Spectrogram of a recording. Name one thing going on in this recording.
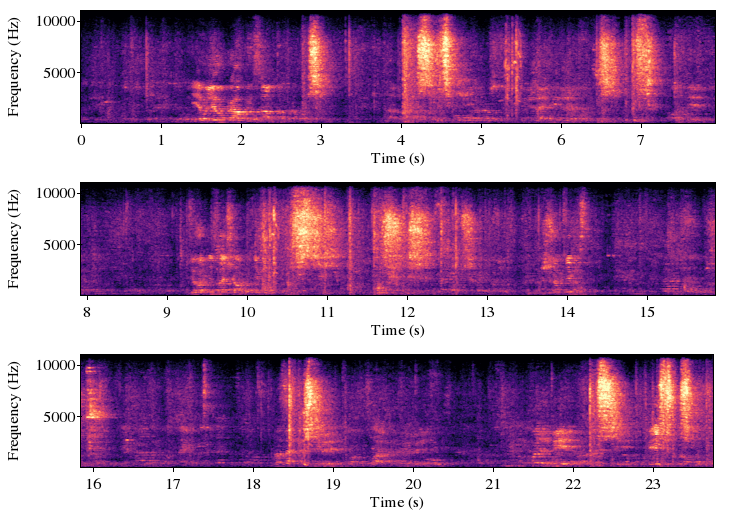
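Sneakers squeak and shuffle on a canvas floor.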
